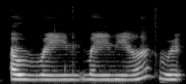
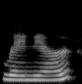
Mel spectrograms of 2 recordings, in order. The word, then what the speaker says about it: Rainier: Mount Rainier.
